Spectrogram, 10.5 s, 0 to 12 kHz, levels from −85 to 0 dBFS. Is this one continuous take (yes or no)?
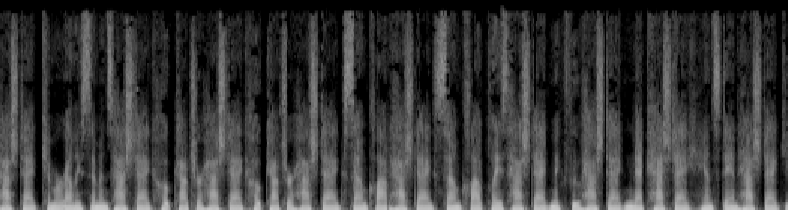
yes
